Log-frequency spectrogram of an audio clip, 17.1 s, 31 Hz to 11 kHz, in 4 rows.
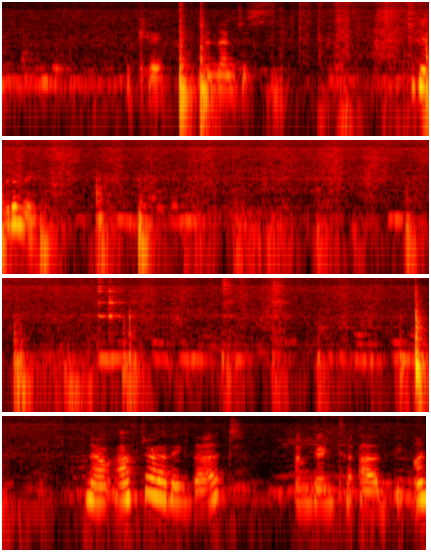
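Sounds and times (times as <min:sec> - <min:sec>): meat sizzling in oil: 0:00.0 - 0:17.0
utensil scraping a frying pan: 0:02.4 - 0:13.4.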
